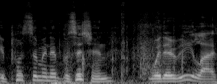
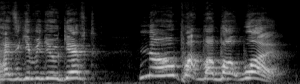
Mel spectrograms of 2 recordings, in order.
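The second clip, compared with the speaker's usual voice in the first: shouting, higher and louder; 11 semitones higher, 10 dB louder than usual. Questioning viewers about giving him a gift: yelling. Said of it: "Why you gotta scream at us?".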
